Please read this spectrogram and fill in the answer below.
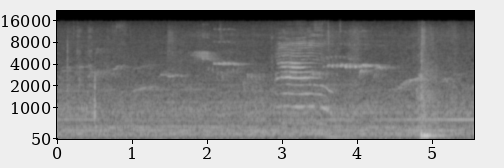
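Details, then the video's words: House cat giving one clear, drawn-out meow midway with a bending, tonal shape, framed by quiet room noise and a brief thump near the end. "Meowing cat"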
